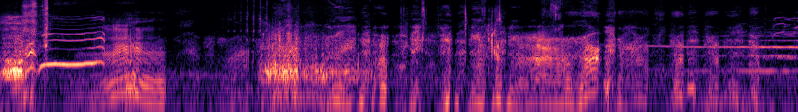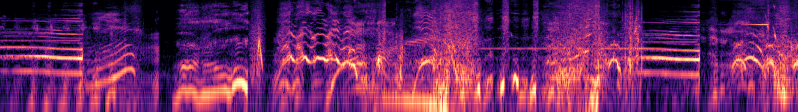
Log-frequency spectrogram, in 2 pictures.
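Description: Cartoon creatures chatter and squeal in funny, high voices.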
